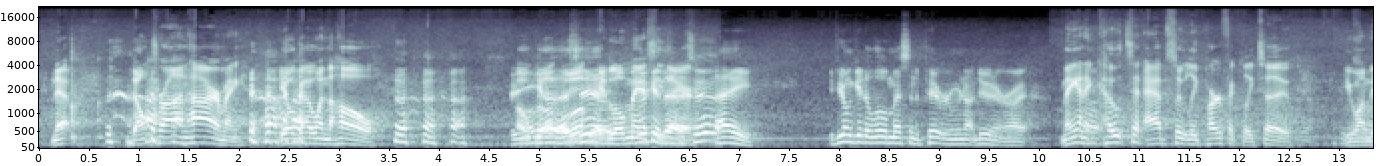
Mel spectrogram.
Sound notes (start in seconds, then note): 4.0 people laughing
